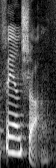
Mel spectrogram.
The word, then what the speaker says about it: Fanshawe: this is my friend Fanshawe nevermind how it's spelled pronounced a fan shop and he says and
